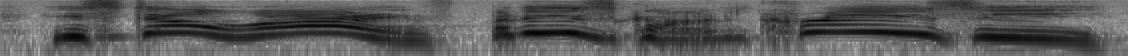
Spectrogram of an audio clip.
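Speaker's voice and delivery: put-on very high squeaky kid voice. Kids find Baldur talking nonsense, high squeaky kid. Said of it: "the kids are like".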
